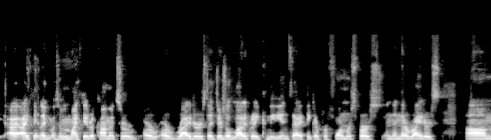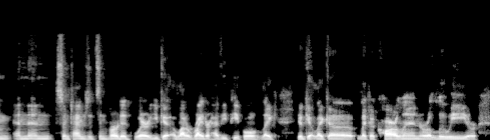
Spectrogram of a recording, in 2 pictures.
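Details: Adult male comedian who has a stutter, with word repetitions; stuttering.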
